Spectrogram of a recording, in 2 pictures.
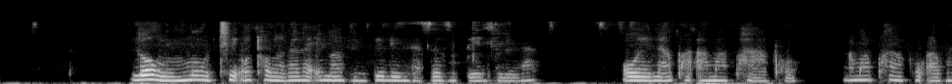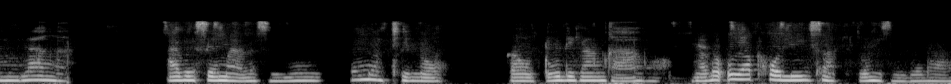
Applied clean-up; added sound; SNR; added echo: neural mask model Resemble Enhance denoiser.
